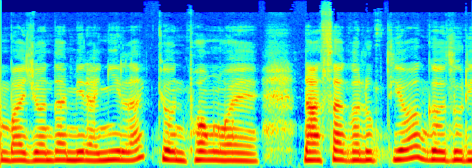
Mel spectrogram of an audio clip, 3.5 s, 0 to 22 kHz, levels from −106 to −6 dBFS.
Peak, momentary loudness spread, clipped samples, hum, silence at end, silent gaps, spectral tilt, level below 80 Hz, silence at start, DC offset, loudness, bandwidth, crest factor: 0 dBFS; 4 LU; under 0.1%; none; 0 s; none; -6.5 dB/octave; -68 dBFS; 0 s; under 0.1%; -18 LUFS; 16.5 kHz; 18 dB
